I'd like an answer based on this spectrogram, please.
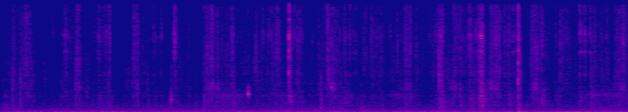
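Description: Faint, scattered small clicks and scrapes from a gloved hand unscrewing a loosened fuel-line fitting and brushing the rags around it, over a low steady hum.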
